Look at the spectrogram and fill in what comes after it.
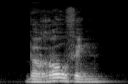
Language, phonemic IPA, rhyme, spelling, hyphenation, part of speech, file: Dutch, /bəˈroː.vɪŋ/, -oːvɪŋ, beroving, be‧ro‧ving, noun, Nl-beroving.ogg
- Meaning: robbery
